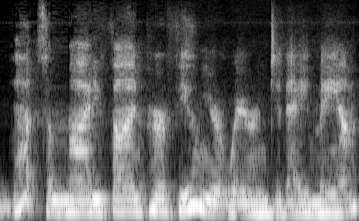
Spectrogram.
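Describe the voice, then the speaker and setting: In a put-on character voice, a woman speaks at a moderate pace with a very deep, low pitch and ordinary pitch variation. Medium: read story. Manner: courteous.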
